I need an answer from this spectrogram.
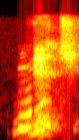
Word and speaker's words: niche: Is it niche or niche? Or niche. So I actually looked it up, and it can be either.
